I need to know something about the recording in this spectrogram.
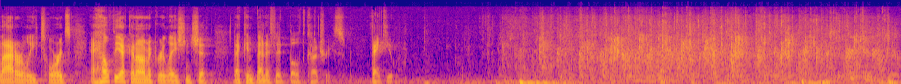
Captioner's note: applause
